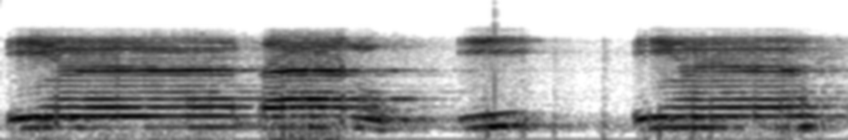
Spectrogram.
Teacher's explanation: Kemudian bertemu dengan sin, sin memiliki sifat istifal, ya, tipis, maka ikhfanya juga tipis, ya, insanu, ya. Dan jangan sampai terdengar vokal e, ya, eng, eng, ya, tapi perjelas pada harokat kasroh i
